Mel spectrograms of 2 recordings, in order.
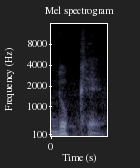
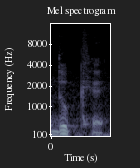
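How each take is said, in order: Both takes have the same delivery.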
